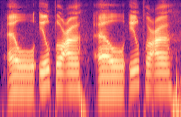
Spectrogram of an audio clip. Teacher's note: Bila kita sebut au itu, kita rasa getarannya di dada ni, di dekat dengan pangkal kerongkong. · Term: huruf hamzah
